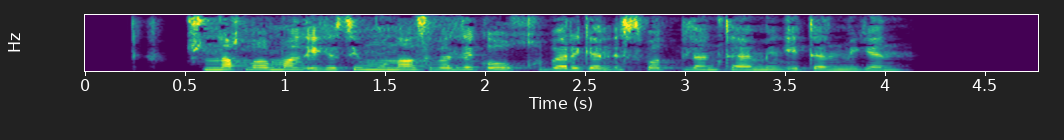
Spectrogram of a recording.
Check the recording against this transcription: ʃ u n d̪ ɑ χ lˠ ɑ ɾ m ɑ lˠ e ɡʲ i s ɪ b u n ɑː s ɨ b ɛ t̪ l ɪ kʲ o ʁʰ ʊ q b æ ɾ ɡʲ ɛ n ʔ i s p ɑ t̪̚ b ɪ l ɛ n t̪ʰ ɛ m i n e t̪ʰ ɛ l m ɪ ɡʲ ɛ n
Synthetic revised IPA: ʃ u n d̪ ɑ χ lˠ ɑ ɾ m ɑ lˠ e ɡʲ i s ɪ m u n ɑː s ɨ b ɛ t̪ l ɪ kʲ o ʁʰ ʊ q b æ ɾ ɡʲ ɛ n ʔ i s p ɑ t̪̚ b ɪ l ɛ n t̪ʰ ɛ m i n e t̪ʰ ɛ l m ɪ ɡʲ ɛ n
